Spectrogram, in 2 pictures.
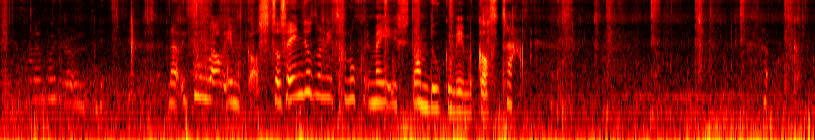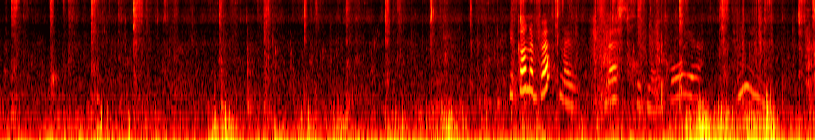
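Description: A young child talks with animation close to the microphone.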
